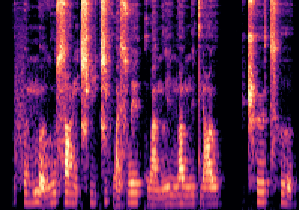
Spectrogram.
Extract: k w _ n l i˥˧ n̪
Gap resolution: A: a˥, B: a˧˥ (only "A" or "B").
B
